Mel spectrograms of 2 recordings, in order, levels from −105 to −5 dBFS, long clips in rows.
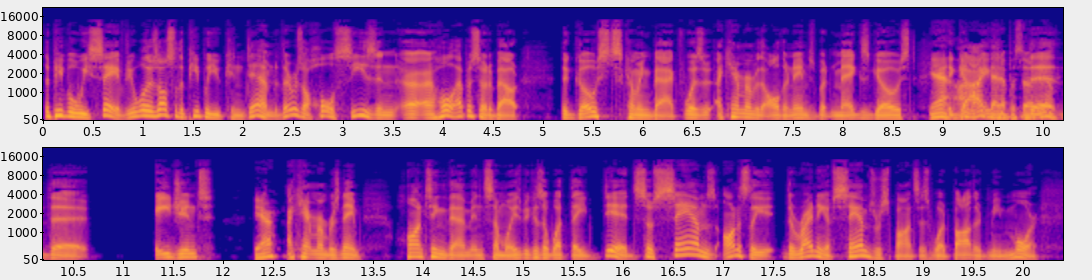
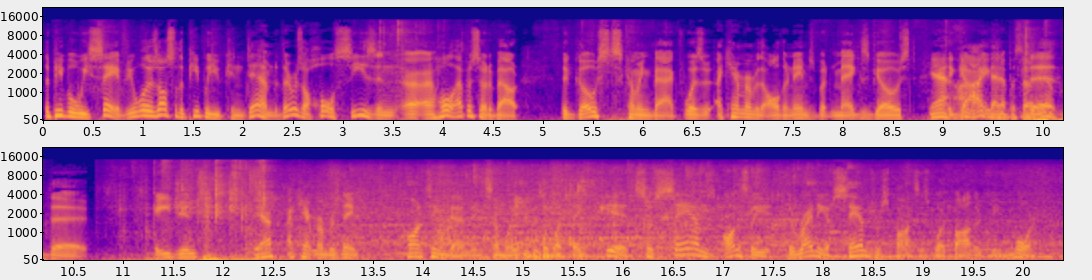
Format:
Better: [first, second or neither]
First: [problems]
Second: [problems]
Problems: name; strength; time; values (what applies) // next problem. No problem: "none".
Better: first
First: none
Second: household noises; loud; throughout; 4 dB below the speech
